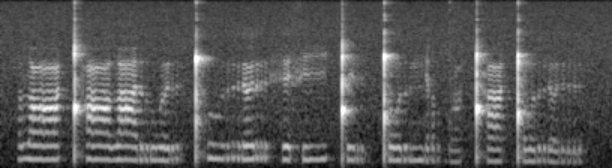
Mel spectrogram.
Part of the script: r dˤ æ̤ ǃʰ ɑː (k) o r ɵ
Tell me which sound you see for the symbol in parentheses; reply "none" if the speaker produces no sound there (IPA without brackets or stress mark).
ǃ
